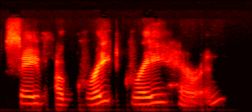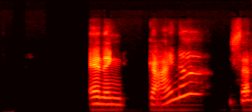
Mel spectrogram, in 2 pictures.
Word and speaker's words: anhinga: Since moving to Florida, Linda has helped save a great gray heron, anhinga? Is that how you anhinga.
